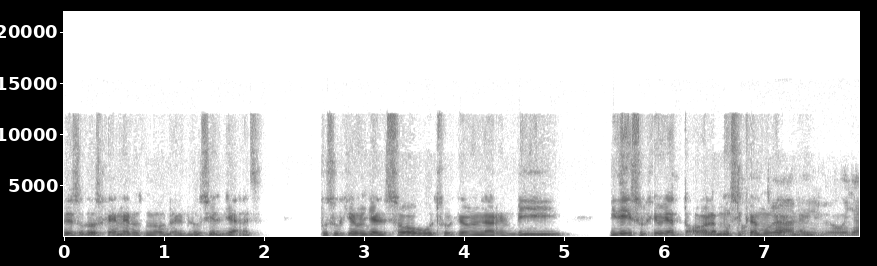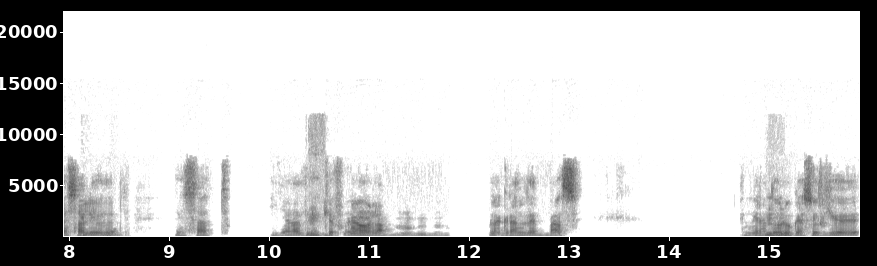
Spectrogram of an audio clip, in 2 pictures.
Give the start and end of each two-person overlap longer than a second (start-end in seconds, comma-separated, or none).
6.7-8.5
